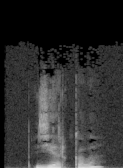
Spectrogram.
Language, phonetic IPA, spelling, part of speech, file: Russian, [ˈzʲerkəɫə], зеркало, noun, Ru-зеркало.ogg
- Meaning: mirror, looking glass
